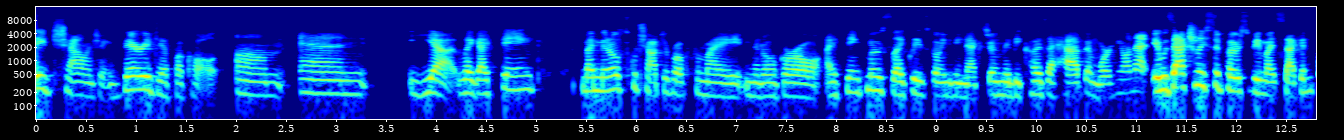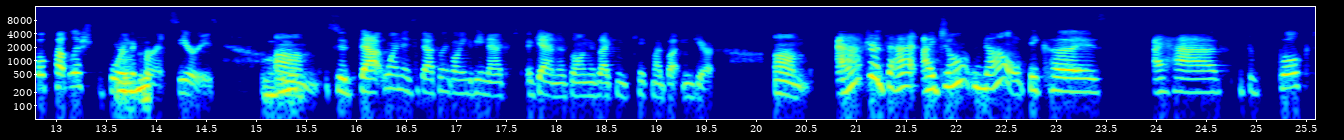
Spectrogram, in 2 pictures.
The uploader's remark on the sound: Instagram Live Interview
